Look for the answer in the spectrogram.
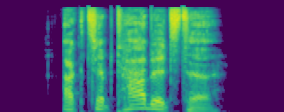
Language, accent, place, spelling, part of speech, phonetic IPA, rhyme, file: German, Germany, Berlin, akzeptabelste, adjective, [akt͡sɛpˈtaːbl̩stə], -aːbl̩stə, De-akzeptabelste.ogg
- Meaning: inflection of akzeptabel: 1. strong/mixed nominative/accusative feminine singular superlative degree 2. strong nominative/accusative plural superlative degree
